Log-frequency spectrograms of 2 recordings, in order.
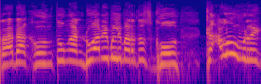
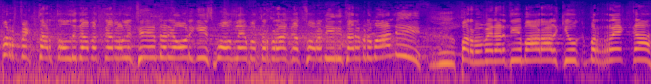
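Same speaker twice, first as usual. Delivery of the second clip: esports caster; 6 semitones higher than usual. Acted. Live play-by-play.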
